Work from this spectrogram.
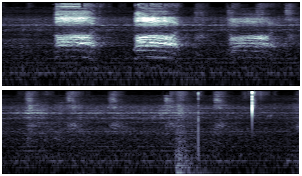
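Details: A squirrel on top of a tree branch gives three harsh, rasping calls, each about half a second long, in quick succession.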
